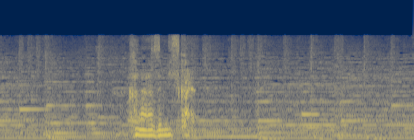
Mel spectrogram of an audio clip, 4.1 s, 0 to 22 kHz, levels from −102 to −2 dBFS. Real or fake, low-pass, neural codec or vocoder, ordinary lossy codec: real; none; none; none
